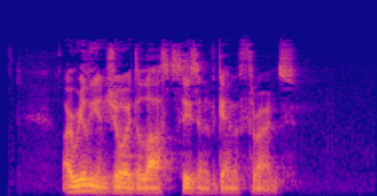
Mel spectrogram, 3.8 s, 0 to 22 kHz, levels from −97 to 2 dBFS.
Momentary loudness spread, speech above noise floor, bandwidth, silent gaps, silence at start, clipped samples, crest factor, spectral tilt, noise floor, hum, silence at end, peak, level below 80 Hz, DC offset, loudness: 12 LU; 49 dB; 9.6 kHz; none; 0.6 s; under 0.1%; 18 dB; -5.5 dB/octave; -72 dBFS; none; 0.85 s; -6 dBFS; -54 dBFS; under 0.1%; -24 LUFS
